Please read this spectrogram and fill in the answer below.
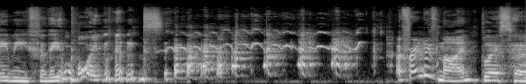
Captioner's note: belly laughs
